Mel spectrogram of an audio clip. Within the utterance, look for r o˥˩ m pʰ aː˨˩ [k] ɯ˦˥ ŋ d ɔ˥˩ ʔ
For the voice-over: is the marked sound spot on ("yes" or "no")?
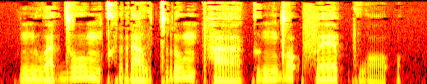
yes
